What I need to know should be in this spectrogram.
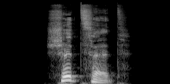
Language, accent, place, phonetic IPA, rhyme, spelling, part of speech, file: German, Germany, Berlin, [ˈʃʏt͡sət], -ʏt͡sət, schützet, verb, De-schützet.ogg
- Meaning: second-person plural subjunctive I of schützen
